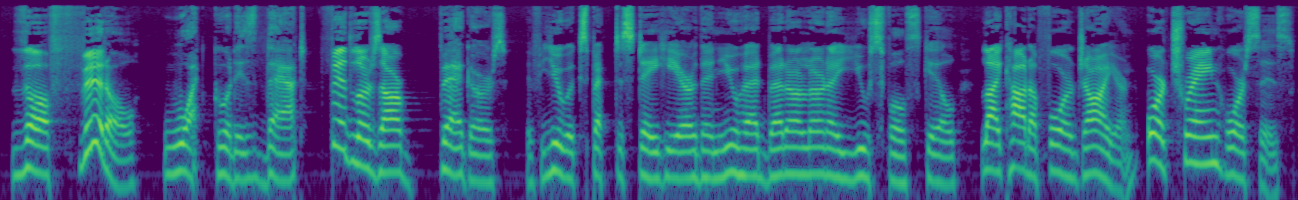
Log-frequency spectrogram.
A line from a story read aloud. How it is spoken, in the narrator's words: his father scoffed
